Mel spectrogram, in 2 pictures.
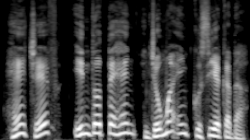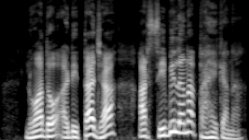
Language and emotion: Santali, happy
